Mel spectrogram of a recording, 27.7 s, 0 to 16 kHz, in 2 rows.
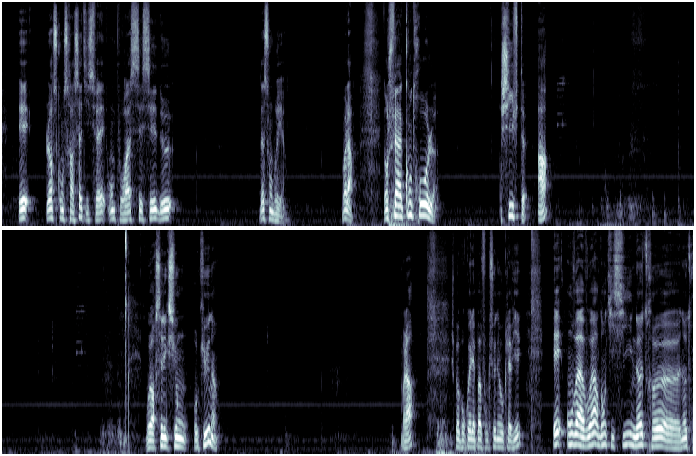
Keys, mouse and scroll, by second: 11.1 ctrl+shift+a, 13.1 click, 13.6 click, 15.2 ctrl+shift+a, 16.8 click, 20.6 click.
